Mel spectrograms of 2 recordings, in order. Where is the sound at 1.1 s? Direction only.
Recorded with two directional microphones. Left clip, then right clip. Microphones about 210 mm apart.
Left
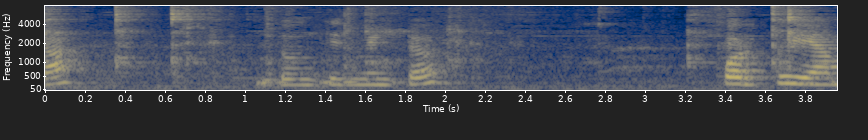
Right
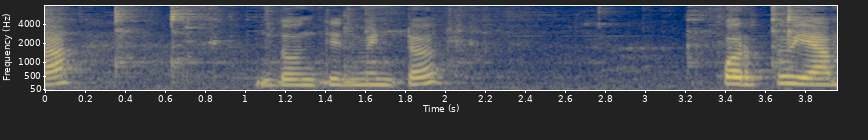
55° right (ahead or behind).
